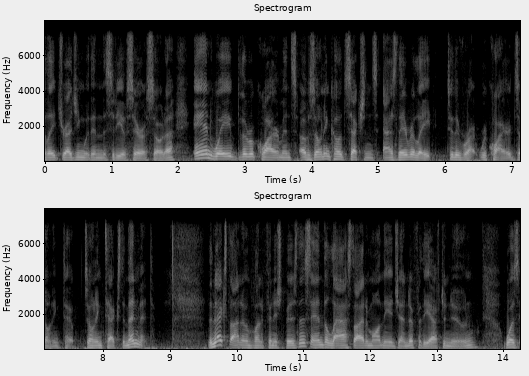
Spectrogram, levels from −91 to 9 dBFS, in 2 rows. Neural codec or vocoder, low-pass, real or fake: vocoder, 22.05 kHz, 80 mel bands, Vocos; 7.2 kHz; fake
